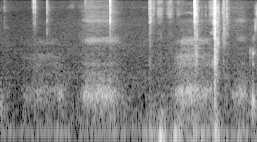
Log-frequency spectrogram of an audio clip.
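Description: Scissors snipping Kapton tape at close range, a few quiet, crisp cuts and clicks spaced out over a few seconds in a quiet room.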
